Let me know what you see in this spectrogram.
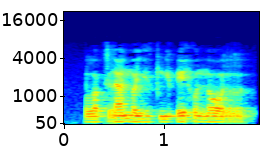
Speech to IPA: lˠøkranɔlʲ ɦəkmʲɔʔeho nɔr

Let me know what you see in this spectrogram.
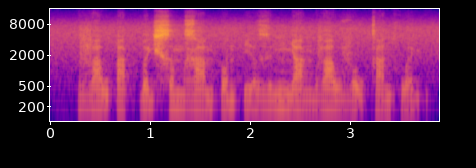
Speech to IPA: va˧˩wʔa˨˩k̚ɓə̰˧˨j xə˧m ɣa˧˩m ʔo̰˧˨nʔḭ˧˨ə̯ ɣɨ˨˦ŋɲa˨˩ŋ va˧wvo̰˧˨wka˨˦n hwə̰˧˨jʔ

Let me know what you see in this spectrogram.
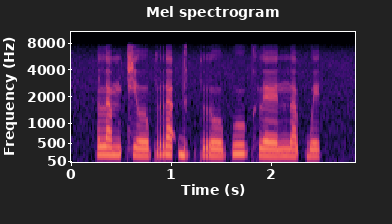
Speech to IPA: la˧m t͡ɕɤː˨˩pra˦˥ʔ de˨˩k̚proː˨˩puː˥˩kʰlɛː˩˦ na˨˩p̚we˨˩k̚

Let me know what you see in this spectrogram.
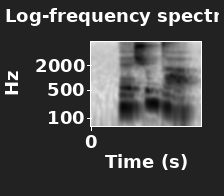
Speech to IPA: ɛʃʊnda

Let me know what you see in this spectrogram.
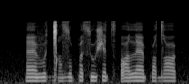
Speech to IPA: æ vəɡ͡ǀæzˤupə suʃæ t͡sʼɑ læpudˤu

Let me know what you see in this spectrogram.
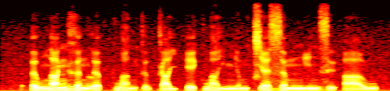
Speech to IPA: ʔə˧wna˨˦ŋɣə˧˩nləː˦˥p̚ kwa̤˨˩nkə̰˧˨wka˧˩j ʔe˨˦kwa̤˨˩jɲə̤˨˩mt͡ɕɛ˨˦ zə˧mŋi˧n zɨ˧˩ʔaː˨˦w

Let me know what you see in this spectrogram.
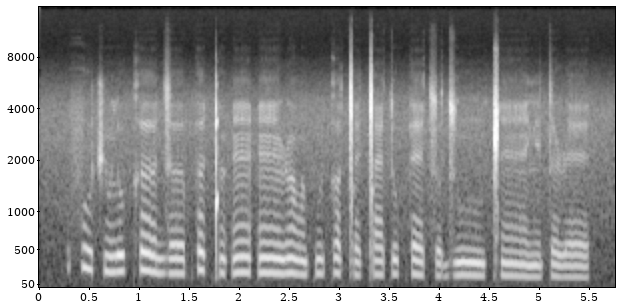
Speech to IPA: fut͡ʃũlu kʰəː nzəːpʰə ǃə̃ʔɛ̃ːʔɛ̃ː ɭə̃lˠə̃kʷɛ̃ kʌǀɛǀætu pʰɛt͡sʊ d͡zũː ǁɛ̃ːlʲə̃ tə ɭɛ

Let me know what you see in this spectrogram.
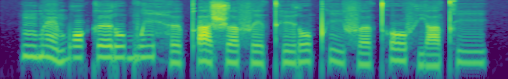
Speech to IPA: mbẽ˦˨bɔ˦ kø˦ɾu˦bwi˦ hø˨pʼa˦˨ ʃœ˨fe˨ t̪ʰy˨ɾo˦pʰi˦˨fœ˨ t̪ʰo˦fja˨t̪ʰi˦

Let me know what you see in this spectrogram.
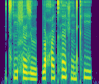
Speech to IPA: t͡sʼiɬɛzʏ | ʏħɛ̃kʰɛ̃ ʃĩdkʰi

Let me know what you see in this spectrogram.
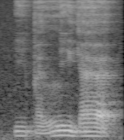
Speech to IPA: ibæ lːi jæ

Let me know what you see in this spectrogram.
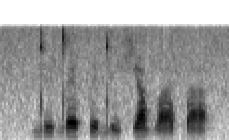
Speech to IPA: dʉ˥dɛ˥pɪ˥ dʉ˩ça˥ba˩pa˩

